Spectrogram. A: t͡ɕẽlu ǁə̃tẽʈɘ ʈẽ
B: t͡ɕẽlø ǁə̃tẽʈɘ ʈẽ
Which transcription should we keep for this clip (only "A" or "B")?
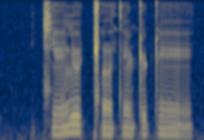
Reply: B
